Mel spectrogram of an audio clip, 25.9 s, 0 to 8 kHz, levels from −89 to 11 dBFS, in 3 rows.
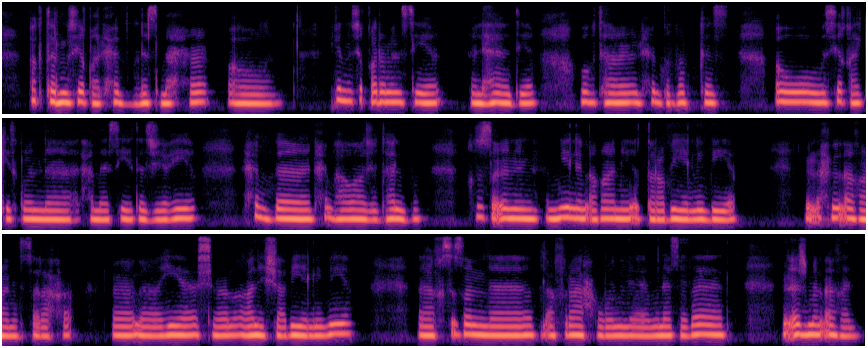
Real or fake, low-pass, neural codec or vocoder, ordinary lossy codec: real; 7.2 kHz; none; none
